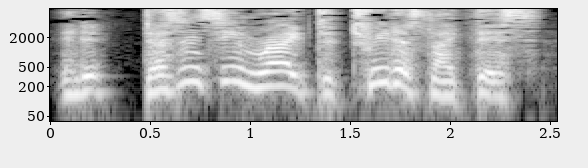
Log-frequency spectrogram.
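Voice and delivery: nervous protest, voice wavering; a scared boy forcing it out; shaky voice. A narrator's reading. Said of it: "trying poorly to steady his voice".

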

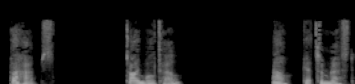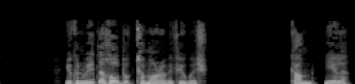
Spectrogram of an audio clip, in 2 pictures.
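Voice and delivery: a hint of a wise old teacher; Windy's voice. A narrator's reading. Windy dismisses them.

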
